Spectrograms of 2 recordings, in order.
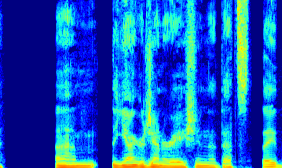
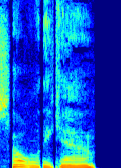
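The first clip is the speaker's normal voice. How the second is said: bad baseball announcer voice. Reacting to ticket prices with a Harry Caray impression. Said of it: "his worst Harry Carey impression ever done".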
